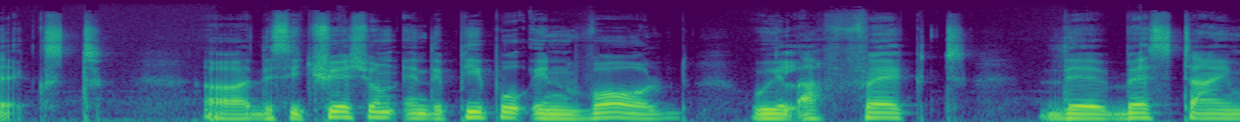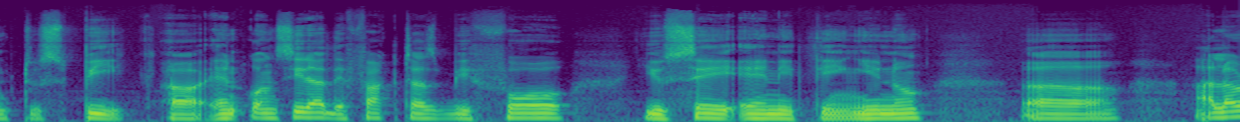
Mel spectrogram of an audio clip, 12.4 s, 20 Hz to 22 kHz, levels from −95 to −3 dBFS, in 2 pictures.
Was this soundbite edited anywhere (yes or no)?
yes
